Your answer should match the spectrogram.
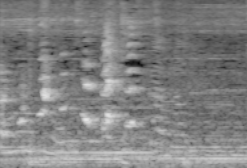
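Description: Women laughing with short high-pitched squeals in the first part, over an acoustic guitar chord left ringing that fades out.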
